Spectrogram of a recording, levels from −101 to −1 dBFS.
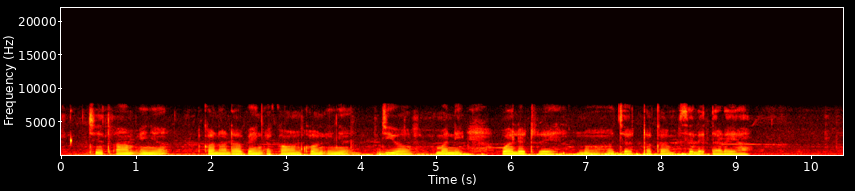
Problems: background sounds at intervals, low volume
